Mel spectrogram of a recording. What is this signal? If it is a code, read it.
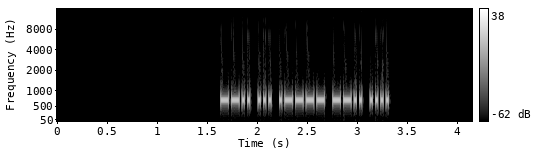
Morse code, heard as a keyed tone, about 46 wpm, 700 Hz. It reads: ZS1ZH
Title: DXCC-100 Call Signs - 5 Characters - Repeated 2x - 45wpm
